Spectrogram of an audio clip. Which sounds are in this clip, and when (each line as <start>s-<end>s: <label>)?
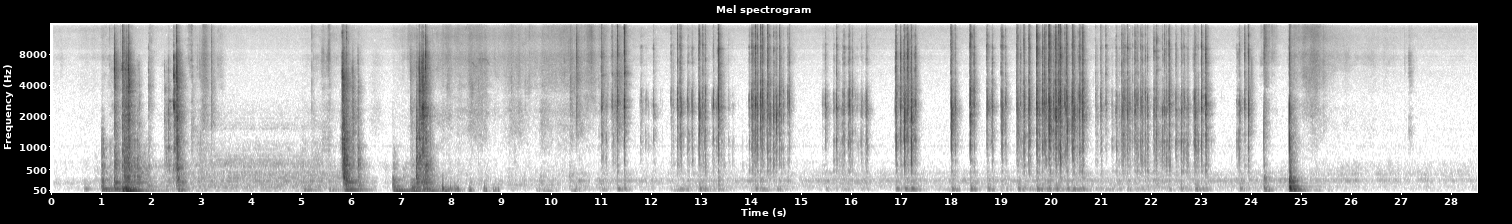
0.7s-3.3s: door
5.5s-8.9s: door
10.4s-24.6s: keyboard typing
